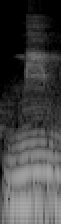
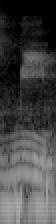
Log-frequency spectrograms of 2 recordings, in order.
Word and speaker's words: meme: I even pronounced it me and then some of my friends they were saying like, "Oh my gosh, you are so like you're living under a rock. Like you're so outdated." And then I kind of agree as well because it was actually pronounced meme. It's not me.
